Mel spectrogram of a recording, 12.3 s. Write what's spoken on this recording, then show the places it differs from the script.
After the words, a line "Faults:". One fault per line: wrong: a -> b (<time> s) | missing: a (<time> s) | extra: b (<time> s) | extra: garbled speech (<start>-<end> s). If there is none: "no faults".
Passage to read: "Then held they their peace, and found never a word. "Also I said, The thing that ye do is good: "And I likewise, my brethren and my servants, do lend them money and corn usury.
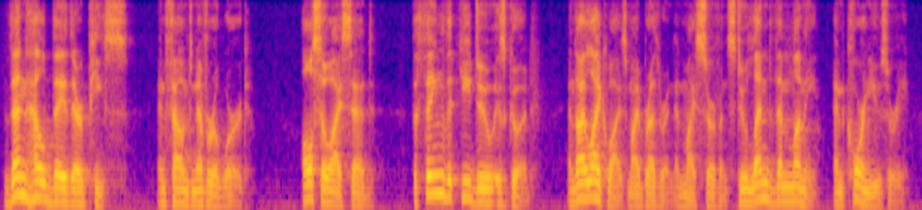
"Then held they their peace, and found never a word. "Also I said, The thing that ye do is good: "And I likewise, my brethren and my servants, do lend them money and corn usury.
Faults:
no faults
